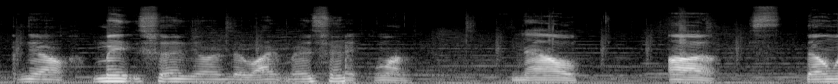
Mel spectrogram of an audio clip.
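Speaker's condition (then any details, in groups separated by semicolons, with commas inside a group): Cerebral palsy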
